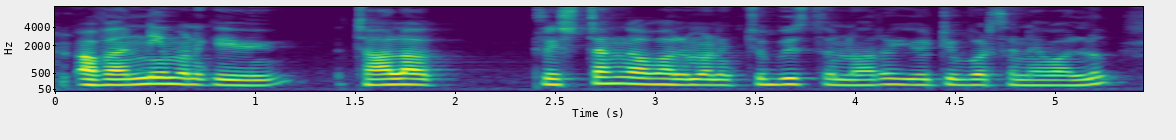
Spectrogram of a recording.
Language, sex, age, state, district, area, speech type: Telugu, male, 30-45, Andhra Pradesh, Chittoor, rural, spontaneous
